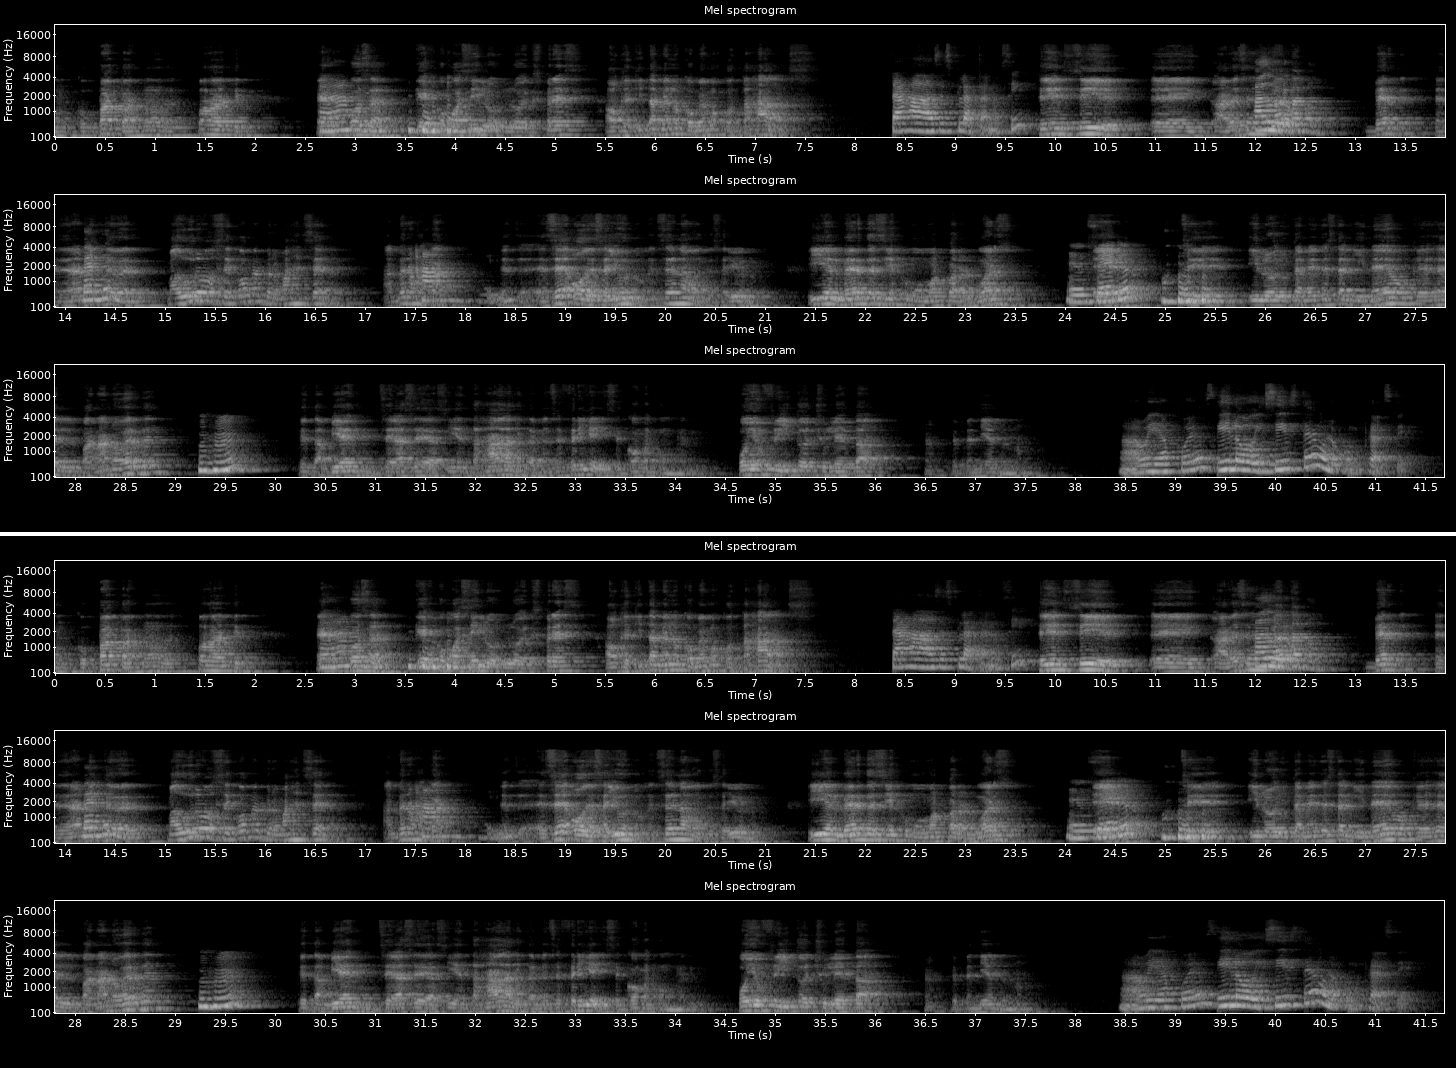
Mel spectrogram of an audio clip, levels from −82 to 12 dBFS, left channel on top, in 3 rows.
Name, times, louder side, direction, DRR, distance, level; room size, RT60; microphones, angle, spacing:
voice 1, 0.0-1.9 2.6-5.3 5.5-7.5 9.8-10.7 11.0-12.6 13.1-14.8 15.0-16.7 17.2-17.8 18.4-20.9 21.4-23.5 24.3-24.7 25.2-25.6 25.8-28.9 30.2-34.3 34.6-36.0 36.5-37.5, right 1 dB, 35° right, -2 dB, 1.9 m, -29 dB
voice 2, 2.6-3.3 3.7-4.2 8.4-9.7 12.0-12.5 14.2-14.7 17.5-18.5 24.0-25.5 29.2-29.6 38.5-41.3, left 1 dB, 25° left, 2 dB, 0.6 m, -26 dB
12.0 x 4.8 x 3.7 m, 0.83 s
head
